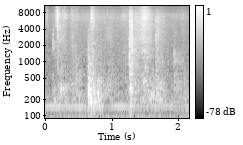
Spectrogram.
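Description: Short swishes and soft thuds, a handful in two seconds, from a karate partner drill: gi cloth snapping and bare feet stepping on foam mats as a punch is met with a cover and a counter.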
